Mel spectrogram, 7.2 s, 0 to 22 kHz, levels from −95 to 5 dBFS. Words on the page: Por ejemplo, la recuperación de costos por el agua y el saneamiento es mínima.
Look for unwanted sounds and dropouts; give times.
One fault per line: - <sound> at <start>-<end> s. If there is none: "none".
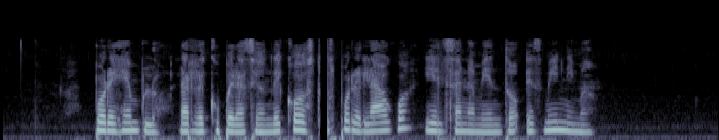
- dropout at 3.2-3.3 s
